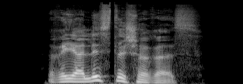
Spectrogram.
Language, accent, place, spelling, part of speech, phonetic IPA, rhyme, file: German, Germany, Berlin, realistischeres, adjective, [ʁeaˈlɪstɪʃəʁəs], -ɪstɪʃəʁəs, De-realistischeres.ogg
- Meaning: strong/mixed nominative/accusative neuter singular comparative degree of realistisch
